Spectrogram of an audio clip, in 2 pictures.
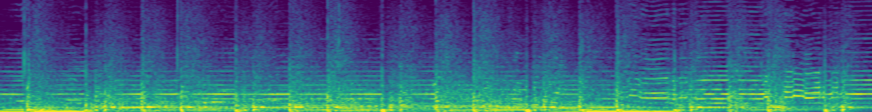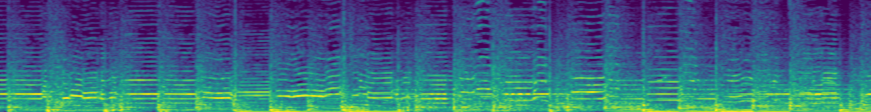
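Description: Live folk dance music: a clarinet plays a reedy, ornamented melody over a fast drum beat, with recurring deep bass notes.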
